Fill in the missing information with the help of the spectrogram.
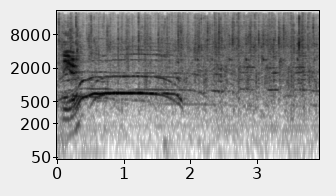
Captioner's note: applause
